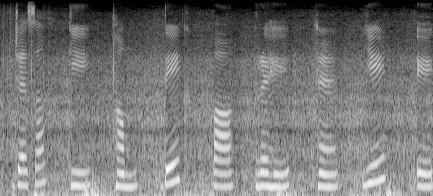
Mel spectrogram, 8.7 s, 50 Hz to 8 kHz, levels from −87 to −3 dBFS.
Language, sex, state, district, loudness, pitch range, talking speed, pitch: Hindi, female, Chandigarh, Chandigarh, -15 LUFS, 195-215 Hz, 60 wpm, 200 Hz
